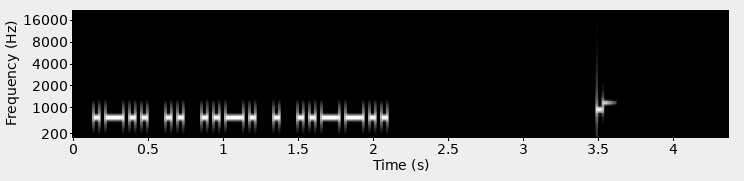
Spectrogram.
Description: Morse code, heard as a keyed tone, about 30 wpm, 700 Hz. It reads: LIFE?
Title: Sentences from Top 1000 Words - Review Part 6 - 30wpm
